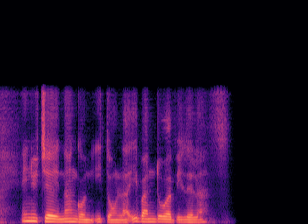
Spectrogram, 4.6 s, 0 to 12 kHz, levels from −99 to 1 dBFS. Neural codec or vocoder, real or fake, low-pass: codec, 16 kHz, about 1 kbps, DyCAST, with the encoder's durations; fake; 7.2 kHz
